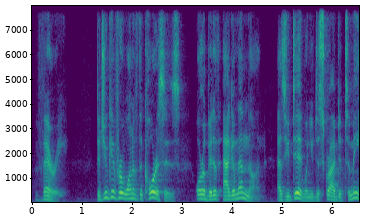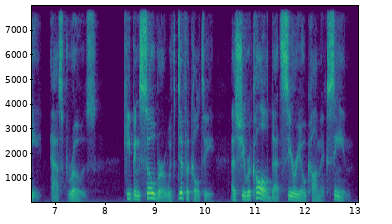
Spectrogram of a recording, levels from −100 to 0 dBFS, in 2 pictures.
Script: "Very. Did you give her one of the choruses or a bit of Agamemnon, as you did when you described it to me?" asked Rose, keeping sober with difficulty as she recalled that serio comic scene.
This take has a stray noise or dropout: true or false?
false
